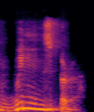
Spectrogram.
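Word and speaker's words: Woodnesborough: I live in Kent, and there's a place not far from me that is unfortunately pronounced Winsborough.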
